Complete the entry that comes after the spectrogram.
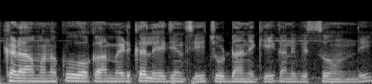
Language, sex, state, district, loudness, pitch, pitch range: Telugu, male, Telangana, Adilabad, -19 LUFS, 135 Hz, 130-140 Hz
